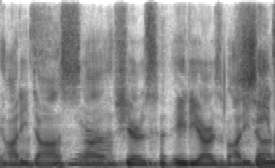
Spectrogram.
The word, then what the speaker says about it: Adidas: Adidas, or as I was corrected earlier in the day, Adidas, shares ADRs of Adidas.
